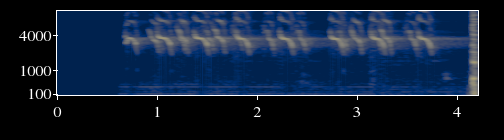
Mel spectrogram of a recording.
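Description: Baby chicks peeping: a run of short, high, falling peeps, about four a second, starting under a second in and pausing briefly about two and a half seconds in.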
